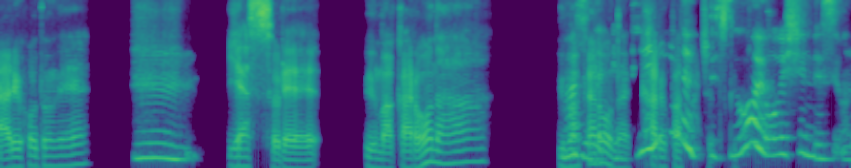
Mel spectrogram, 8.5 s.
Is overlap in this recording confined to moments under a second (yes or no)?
no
